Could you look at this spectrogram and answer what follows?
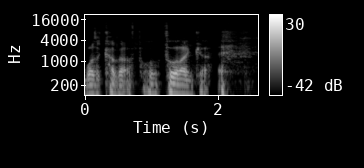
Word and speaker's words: Anka: But anyway, Complete anchor. he did the original Puppy Love. Oh, did he? Yeah, that is Puppy Love by Donny Osmond was a cover of Paul Anka. Anchor is spelled Anka, in case you're getting any ideas.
